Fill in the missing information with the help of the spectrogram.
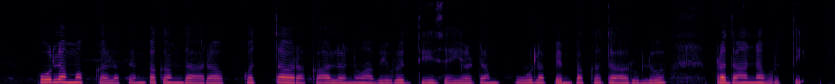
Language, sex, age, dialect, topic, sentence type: Telugu, female, 18-24, Southern, agriculture, statement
